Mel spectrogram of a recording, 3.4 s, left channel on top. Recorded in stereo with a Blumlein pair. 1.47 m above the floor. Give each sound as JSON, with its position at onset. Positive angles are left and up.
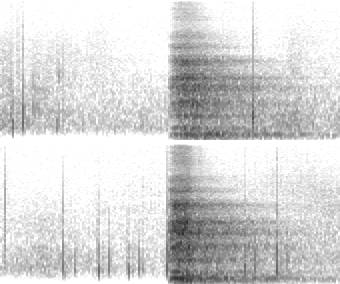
{"t": 1.7, "sound": "a gasp", "azimuth_deg": -35, "distance_m": 0.7}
